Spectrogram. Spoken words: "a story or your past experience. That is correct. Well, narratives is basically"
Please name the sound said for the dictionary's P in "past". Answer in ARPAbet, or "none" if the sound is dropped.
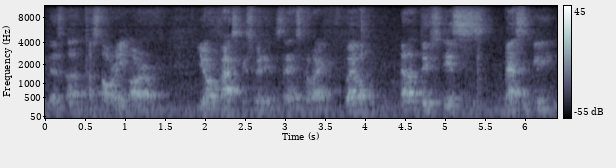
F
